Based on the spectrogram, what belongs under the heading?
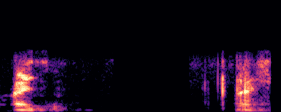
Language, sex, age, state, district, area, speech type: Kashmiri, male, 30-45, Jammu and Kashmir, Bandipora, rural, conversation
